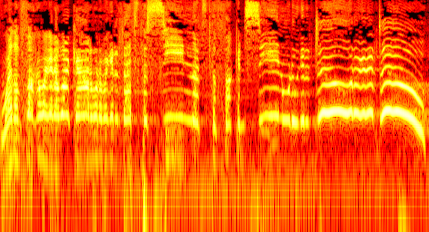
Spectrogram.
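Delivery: very high-pitched frantic mock rant; hammed-up fury. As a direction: squeal it in an infuriated panic. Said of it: "I was really angry".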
